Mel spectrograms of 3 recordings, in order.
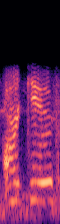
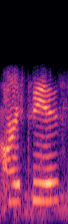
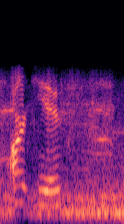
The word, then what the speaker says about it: Arceus: they have anything new um and it is pronounced Arceus not Arceus a couple people have been comments you know it's Arceus that's the correct way to pronounce it RCS is just a little bit more convenient but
